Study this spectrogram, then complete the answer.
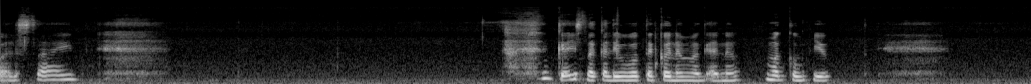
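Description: A middle-aged woman laughs softly.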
